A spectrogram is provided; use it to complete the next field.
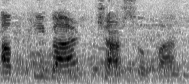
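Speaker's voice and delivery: ordinary talk, nothing marked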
